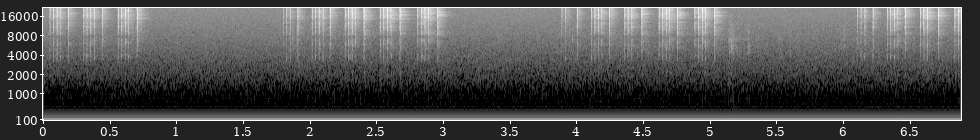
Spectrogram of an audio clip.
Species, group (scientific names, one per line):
Barbitistes yersini
Orthoptera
